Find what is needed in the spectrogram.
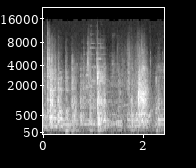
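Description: Ratcheting hand screwdriver clicking in short irregular runs as it backs out a screw holding a metal rail above a doorway.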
